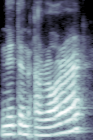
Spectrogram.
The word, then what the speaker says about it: Nitin Arora: Thank you for having me, Professor NITIN ARORA.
